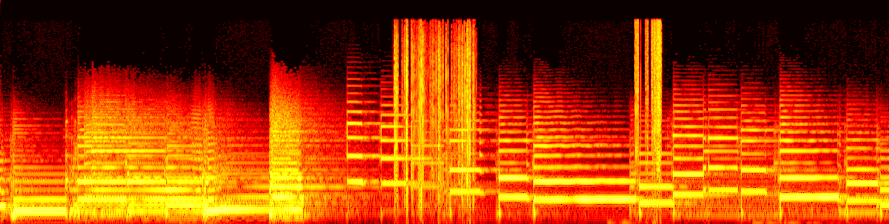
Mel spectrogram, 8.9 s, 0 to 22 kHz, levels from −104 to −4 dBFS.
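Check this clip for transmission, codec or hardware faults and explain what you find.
Two bursts of cable scratch noise, from 3.93 to 4.77 s and from 6.34 to 6.61 s. The cause is likely a worn cable, connector or control being moved, so its contact resistance jumps erratically. Each burst is a scratchy rustle: the first about as loud as the sound, the second roughly 5 dB above it. On a spectrogram it shows as dense, ragged broadband smears; on a waveform, as irregular noisy spikes.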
